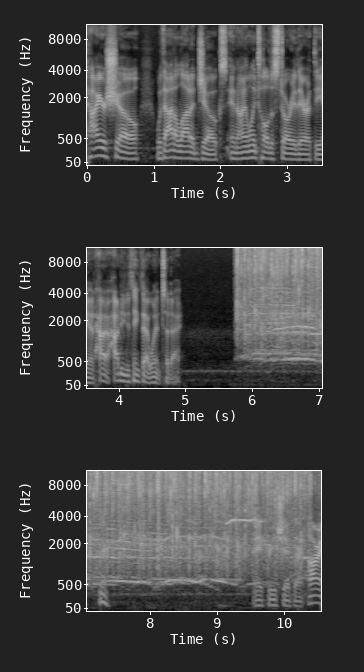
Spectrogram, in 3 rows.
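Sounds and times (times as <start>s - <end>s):
speech: 0.0s - 5.0s, 7.2s - 7.5s, 9.5s - 10.5s
audience applause: 5.8s - 10.5s.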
